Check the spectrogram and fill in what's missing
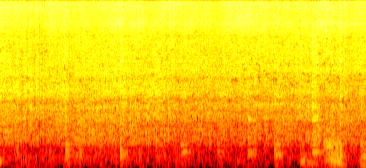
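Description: Ingredients being stirred in a hot frying pan with salt added, a steady sizzling fry under repeated scraping strokes of a spoon, close and continuous with no talking.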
